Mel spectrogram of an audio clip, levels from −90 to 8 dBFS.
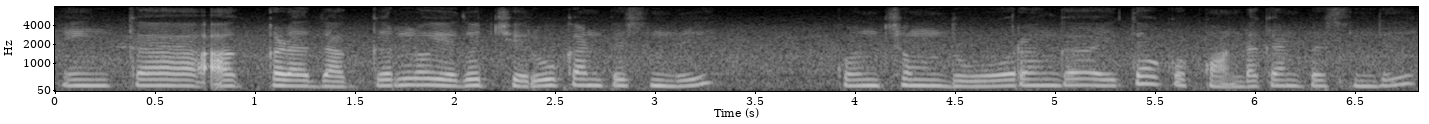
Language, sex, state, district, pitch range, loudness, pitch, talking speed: Telugu, female, Telangana, Karimnagar, 205-220 Hz, -22 LUFS, 210 Hz, 115 wpm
